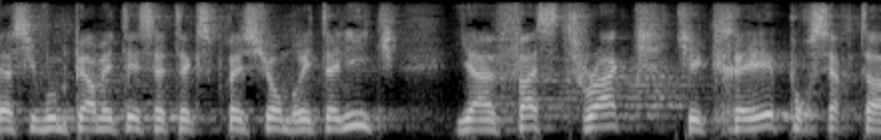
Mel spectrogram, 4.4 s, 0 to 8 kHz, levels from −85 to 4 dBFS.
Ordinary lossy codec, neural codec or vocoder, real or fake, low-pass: none; none; real; 7.2 kHz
